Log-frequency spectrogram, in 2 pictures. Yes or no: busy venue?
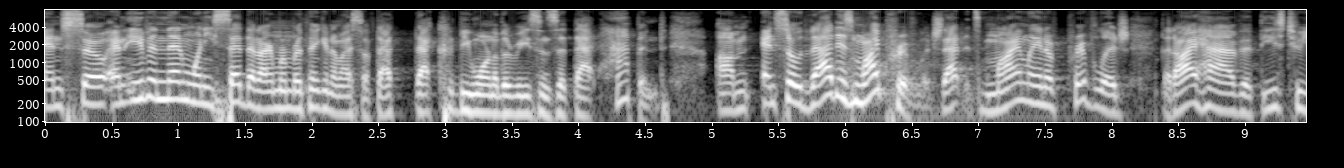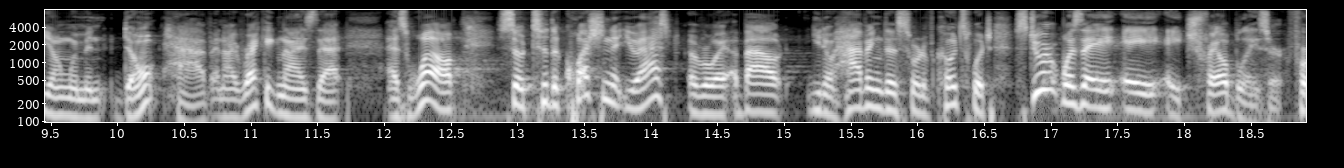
yes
